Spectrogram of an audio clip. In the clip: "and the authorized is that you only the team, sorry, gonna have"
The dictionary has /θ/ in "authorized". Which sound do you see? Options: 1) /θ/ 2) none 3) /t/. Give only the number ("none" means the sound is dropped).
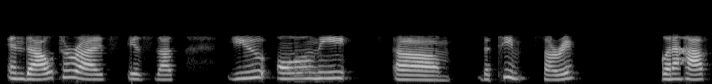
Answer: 3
